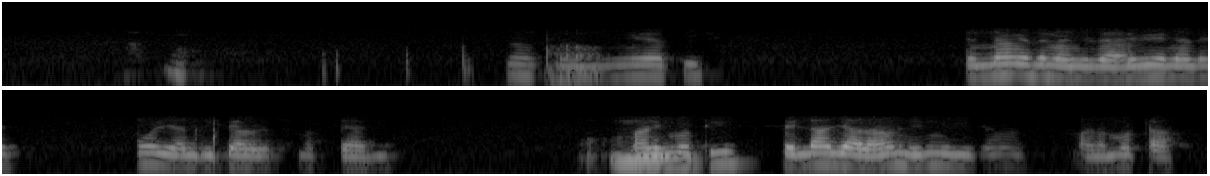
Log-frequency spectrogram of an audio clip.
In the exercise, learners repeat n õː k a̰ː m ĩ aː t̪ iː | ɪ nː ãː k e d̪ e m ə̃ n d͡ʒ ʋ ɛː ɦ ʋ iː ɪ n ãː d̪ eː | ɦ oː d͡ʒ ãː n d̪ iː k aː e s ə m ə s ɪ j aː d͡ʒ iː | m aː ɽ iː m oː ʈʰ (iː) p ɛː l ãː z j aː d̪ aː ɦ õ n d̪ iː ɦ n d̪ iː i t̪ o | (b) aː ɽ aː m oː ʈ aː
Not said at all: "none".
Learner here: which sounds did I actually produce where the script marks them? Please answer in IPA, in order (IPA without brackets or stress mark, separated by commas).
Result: iː, m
